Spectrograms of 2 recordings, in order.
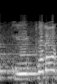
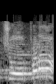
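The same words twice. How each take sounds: First: "कोपड़ा" opening on a hard k; ch spelling sounded as k in "कोपड़ा"; mock-logical pronunciation. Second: Said in the usual way. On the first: Shown as a demonstration. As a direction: say "कोपड़ा" with k in place of ch. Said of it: "कोपड़ा क्यों नहीं होता". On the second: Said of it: "में चोपड़ा होता है".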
